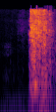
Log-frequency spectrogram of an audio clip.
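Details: Single sharp, hissing nasal burst from a dog within a run of repeated sneezing lasting about five minutes; sneeze.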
